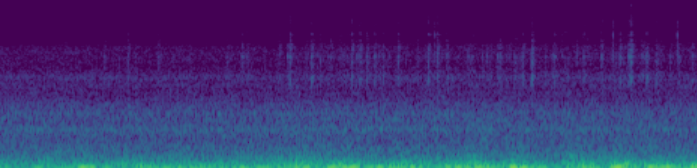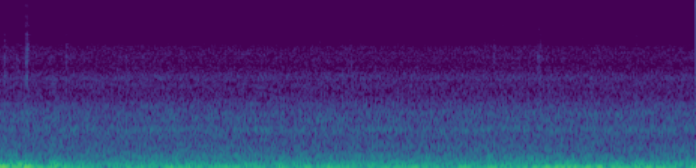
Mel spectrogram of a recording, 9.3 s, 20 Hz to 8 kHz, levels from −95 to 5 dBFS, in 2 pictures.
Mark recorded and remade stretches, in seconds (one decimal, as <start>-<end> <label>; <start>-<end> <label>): 0.0-9.3 recorded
